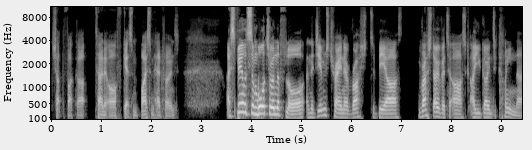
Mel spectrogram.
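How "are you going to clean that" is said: put-on condescending tone. Quoting a gym trainer after spilling water: imitating a condescending tone. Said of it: "in a very condescending tone".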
